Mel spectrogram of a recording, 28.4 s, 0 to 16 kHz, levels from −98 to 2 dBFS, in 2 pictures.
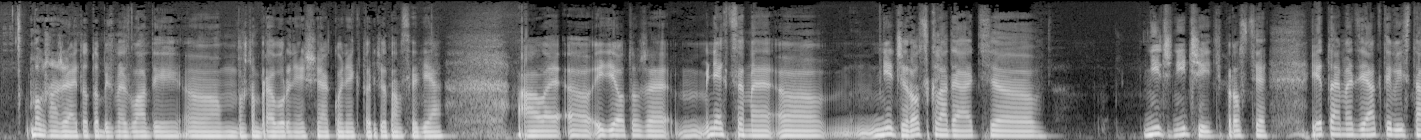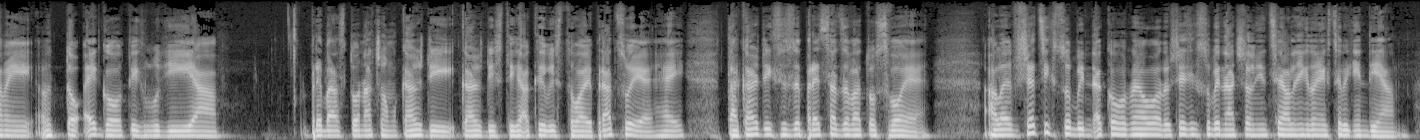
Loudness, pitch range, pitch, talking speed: -15 LUFS, 120-140 Hz, 130 Hz, 155 wpm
